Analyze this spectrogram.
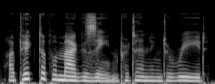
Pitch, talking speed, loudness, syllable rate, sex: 180 Hz, 225 wpm, -18 LUFS, 7.1 syllables/s, female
